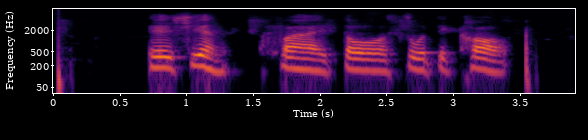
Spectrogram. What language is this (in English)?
Thai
